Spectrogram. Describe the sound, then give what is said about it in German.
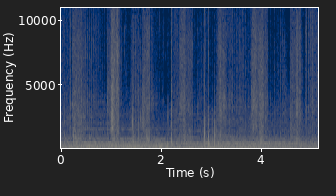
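Footsteps walking across a frozen river at night, a series of irregular, soft steps on ice over a constant broad hiss of background noise. “Über den zugefrorenen Fluss läuft Kunkel zu seiner nächtlichen Insel.”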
